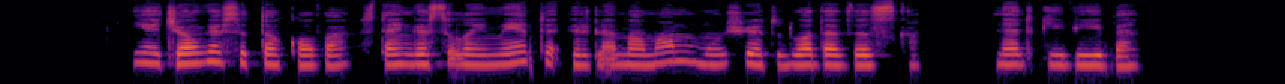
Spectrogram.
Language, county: Lithuanian, Marijampolė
